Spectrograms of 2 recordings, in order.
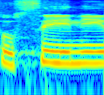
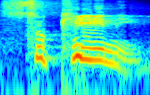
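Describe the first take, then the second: First: The middle consonant is an 's' sound. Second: The middle consonant is a 'k' sound. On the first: The speaker calls it wrong. "സുസീനി എന്നൊക്കെ പറയുന്നത് കേൾക്കാറുണ്ട്" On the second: The speaker calls it right. "പക്ഷെ ഇത് സുക്കീനി ആണ്"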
